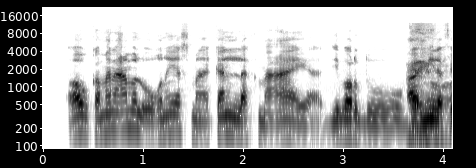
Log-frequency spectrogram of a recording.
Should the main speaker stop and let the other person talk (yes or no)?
yes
